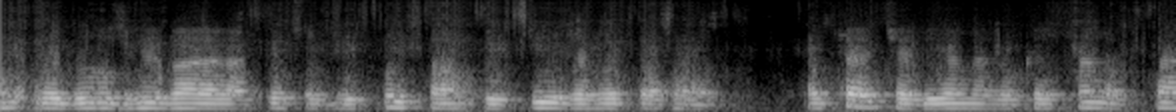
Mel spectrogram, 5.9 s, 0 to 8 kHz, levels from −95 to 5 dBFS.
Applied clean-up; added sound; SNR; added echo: neural separator model SepFormer DNS4.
